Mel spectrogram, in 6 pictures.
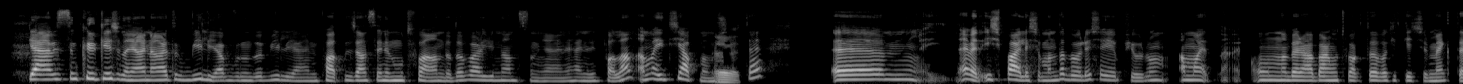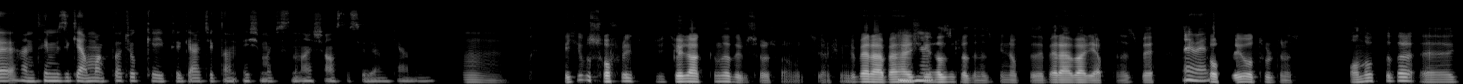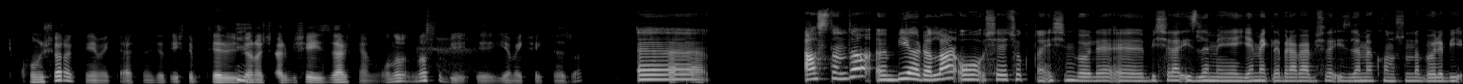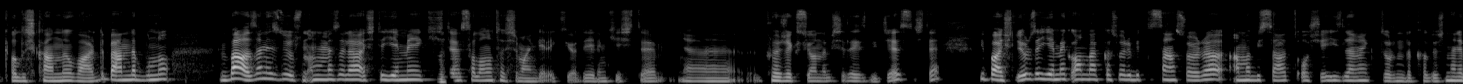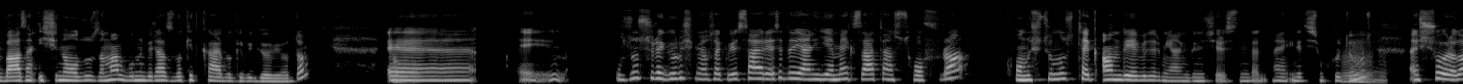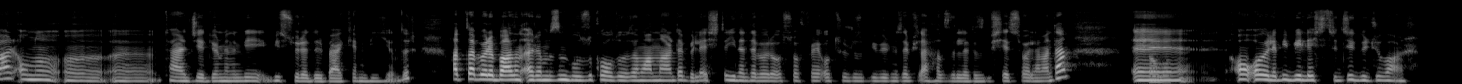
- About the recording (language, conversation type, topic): Turkish, podcast, Evde yemek paylaşımını ve sofraya dair ritüelleri nasıl tanımlarsın?
- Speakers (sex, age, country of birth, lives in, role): female, 30-34, Turkey, Germany, guest; male, 25-29, Turkey, Poland, host
- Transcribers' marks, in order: other background noise; tapping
